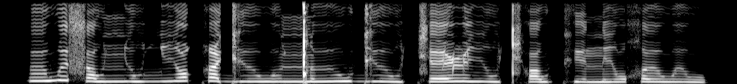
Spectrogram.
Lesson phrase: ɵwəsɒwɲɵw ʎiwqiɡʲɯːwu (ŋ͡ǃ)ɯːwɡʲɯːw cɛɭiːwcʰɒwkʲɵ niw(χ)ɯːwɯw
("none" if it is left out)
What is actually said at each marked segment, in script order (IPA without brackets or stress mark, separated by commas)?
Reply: ŋ͡ǃ, χ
